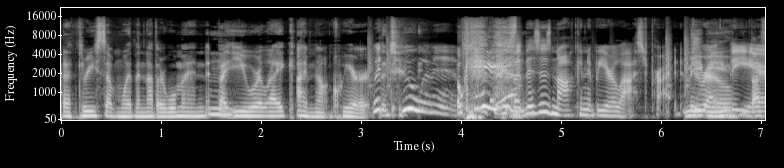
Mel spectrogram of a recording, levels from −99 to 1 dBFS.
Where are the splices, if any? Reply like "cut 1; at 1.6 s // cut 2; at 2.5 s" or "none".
cut 1; at 3.1 s // cut 2; at 4.5 s // cut 3; at 6.2 s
